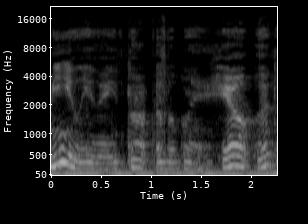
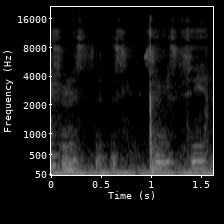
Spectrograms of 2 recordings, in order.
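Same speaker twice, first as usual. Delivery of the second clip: ordinary delivery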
